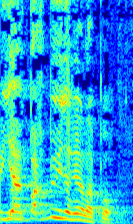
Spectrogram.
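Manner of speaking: voix du voisin, plus aiguë, criée en riant; cri imité. Retold or imitated. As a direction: imiter le voisin qui crie à sa femme. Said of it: "Wallah, il crie". (le voisin prévient sa femme derrière la porte, cri imité plus aigu)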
